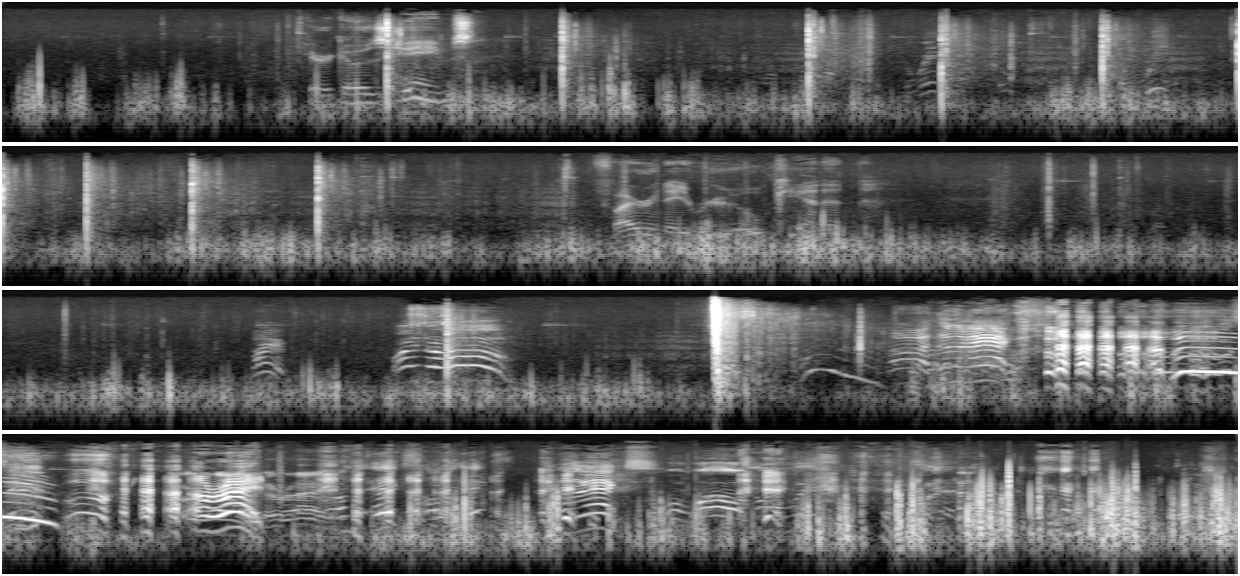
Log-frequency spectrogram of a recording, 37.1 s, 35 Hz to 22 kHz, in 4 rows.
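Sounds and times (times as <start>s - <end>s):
people talking: 2.3s - 3.5s, 13.8s - 15.6s, 24.6s - 26.2s, 28.1s - 35.8s
cannon shot: 6.0s - 7.5s, 8.2s - 8.6s, 9.2s - 12.0s, 23.8s - 25.2s
gunshots: 6.0s - 7.6s, 8.2s - 12.0s, 23.8s - 24.6s.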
